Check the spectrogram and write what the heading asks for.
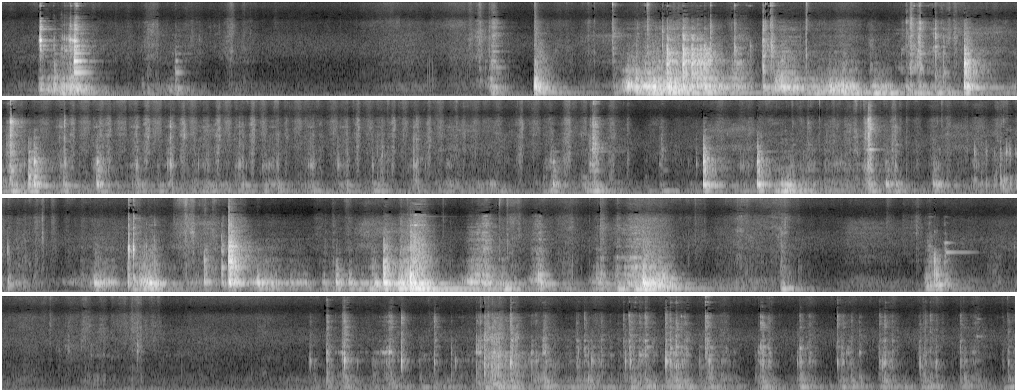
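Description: Hands handling and rubbing over a cast-iron cylinder head: irregular bouts of scraping and rubbing with a few sharp knocks, broken by short quiet pauses.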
